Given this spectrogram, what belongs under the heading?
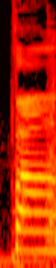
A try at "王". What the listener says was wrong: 我 说 王 他 说 方 王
